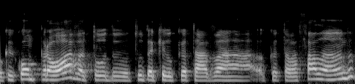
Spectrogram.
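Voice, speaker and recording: Over a quiet background, a woman with a fairly high pitch speaks in an animated tone at a moderate pace, with ordinary pitch variation. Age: 30s. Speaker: journalist. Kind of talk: podcast interview.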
